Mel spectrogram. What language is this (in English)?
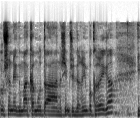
Hebrew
